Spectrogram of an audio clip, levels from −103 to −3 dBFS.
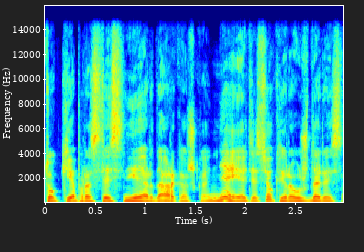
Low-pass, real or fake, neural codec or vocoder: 14.4 kHz; real; none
